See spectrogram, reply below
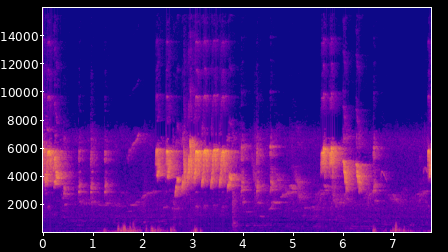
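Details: Papuan variety of Australasian bushlark singing: rapid runs of high, buzzy, chirping notes in dense bursts, pausing briefly then resuming, with low thumping knocks underneath.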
